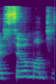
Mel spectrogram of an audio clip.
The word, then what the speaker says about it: Suermont: Of course, calling her Sue, but she said, "Oh no, Suamont is the company name." – Oh, Suamont. – How do you spell that? – It's Suermont Knitwear.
